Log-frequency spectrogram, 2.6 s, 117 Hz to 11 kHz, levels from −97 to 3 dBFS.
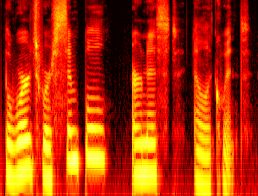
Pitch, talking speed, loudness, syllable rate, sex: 210 Hz, 140 wpm, -18 LUFS, 5.2 syllables/s, female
